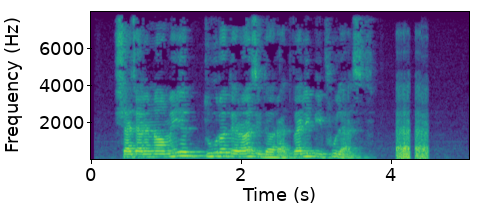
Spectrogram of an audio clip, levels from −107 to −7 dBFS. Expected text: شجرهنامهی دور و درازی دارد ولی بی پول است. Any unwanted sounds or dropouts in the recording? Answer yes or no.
yes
